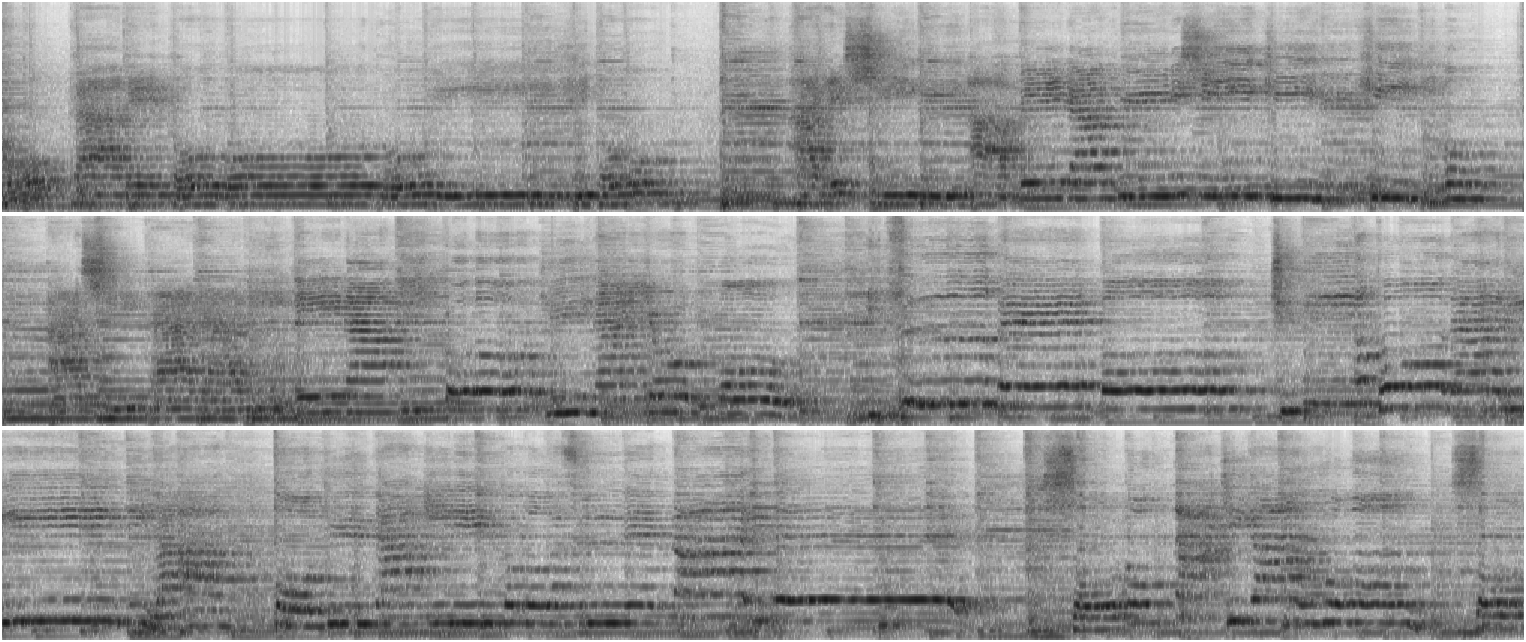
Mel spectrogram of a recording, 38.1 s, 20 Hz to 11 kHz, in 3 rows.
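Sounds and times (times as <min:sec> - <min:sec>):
acoustic guitar: 0:00.0 - 0:38.0
man singing: 0:00.0 - 0:38.0.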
